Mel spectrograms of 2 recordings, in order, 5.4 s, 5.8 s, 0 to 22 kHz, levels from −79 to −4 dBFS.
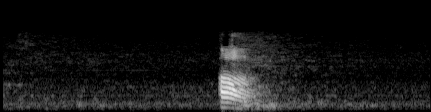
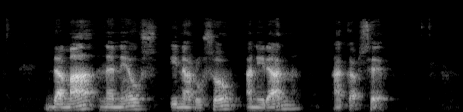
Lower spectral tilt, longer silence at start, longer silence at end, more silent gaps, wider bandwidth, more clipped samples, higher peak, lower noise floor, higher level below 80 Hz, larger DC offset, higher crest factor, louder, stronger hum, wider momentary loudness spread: about the same, -3.5 dB/octave vs -3.5 dB/octave; first, 2.75 s vs 0.6 s; first, 1.95 s vs 0.95 s; neither; second, 7 kHz vs 11.5 kHz; neither; first, -2 dBFS vs -6 dBFS; second, -57 dBFS vs -64 dBFS; second, -76 dBFS vs -70 dBFS; neither; about the same, 24 dB vs 22 dB; first, -17 LUFS vs -25 LUFS; neither; first, 28 LU vs 18 LU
